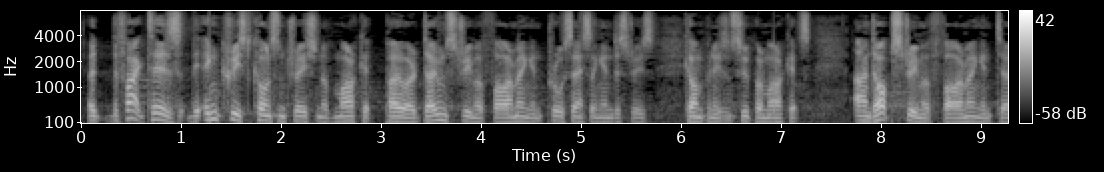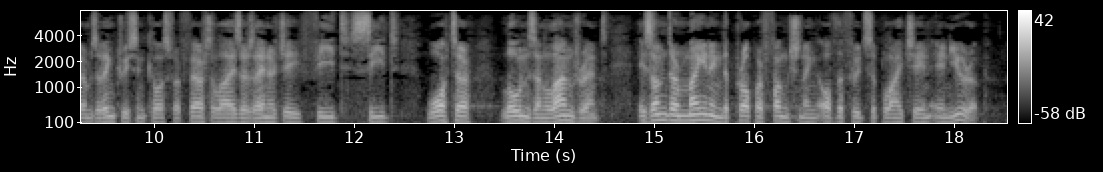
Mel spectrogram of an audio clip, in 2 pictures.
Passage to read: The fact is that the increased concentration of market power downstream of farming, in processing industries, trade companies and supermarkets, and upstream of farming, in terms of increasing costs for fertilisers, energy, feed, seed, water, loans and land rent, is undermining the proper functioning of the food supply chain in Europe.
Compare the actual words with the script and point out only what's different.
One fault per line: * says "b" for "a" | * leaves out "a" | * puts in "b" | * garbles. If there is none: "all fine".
* leaves out "trade"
